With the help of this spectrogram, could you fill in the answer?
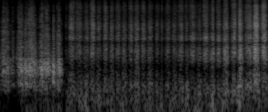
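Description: Long nails scratch and tap on a small spiral notebook with a green cardboard cover and metal wire binding. A raspy mid-toned scrape runs for the first second, breaks off briefly, then turns into a fast, steady run of bright, crisp ticks and scratches that continues to the end.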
